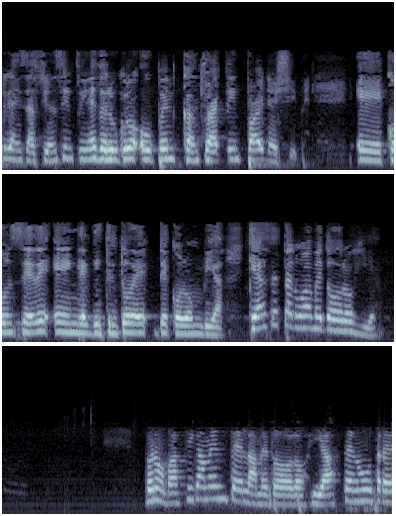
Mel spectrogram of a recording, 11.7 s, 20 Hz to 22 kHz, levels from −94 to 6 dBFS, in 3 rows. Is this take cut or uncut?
uncut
